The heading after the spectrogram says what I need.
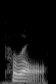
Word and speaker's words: parole: Then parole pronounced parole.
